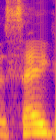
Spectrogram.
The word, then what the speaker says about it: Sega: because I don't think that was made by Sega, was it? I can't remember. Driver, that's made by Ubisoft. Yeah. So is it Sega or Sega?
